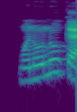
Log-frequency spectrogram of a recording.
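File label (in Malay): "menunukan", Malay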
